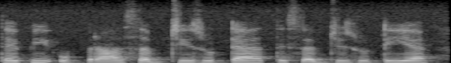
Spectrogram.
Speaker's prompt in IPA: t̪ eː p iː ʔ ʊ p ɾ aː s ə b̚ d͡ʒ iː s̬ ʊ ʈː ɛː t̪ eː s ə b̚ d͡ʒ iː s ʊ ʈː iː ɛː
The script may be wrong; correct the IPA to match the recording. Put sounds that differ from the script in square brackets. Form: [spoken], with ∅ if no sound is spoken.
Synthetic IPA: t̪ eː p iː ʔ ʊ p ɾ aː s ə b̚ d͡ʒ iː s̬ ʊ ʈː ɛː t̪ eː s ə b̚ d͡ʒ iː s ʊ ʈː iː ɛː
